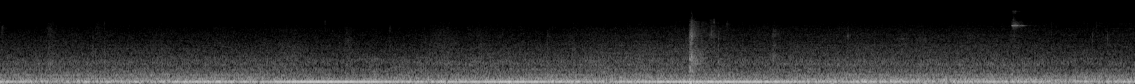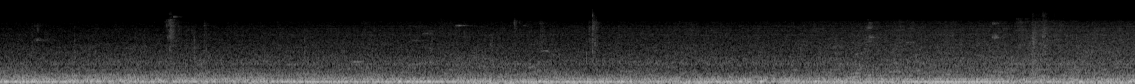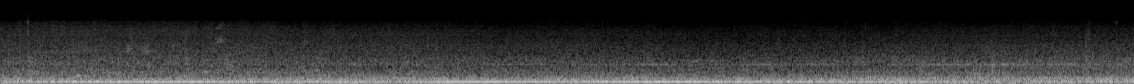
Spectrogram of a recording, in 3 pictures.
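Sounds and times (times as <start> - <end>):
refrigerated display cases humming: 0.0 - 34.0.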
